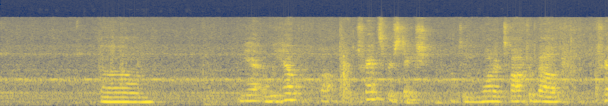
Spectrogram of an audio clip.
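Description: An older woman speaks calmly at a distance in a quiet room.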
